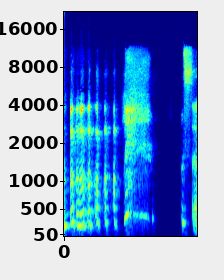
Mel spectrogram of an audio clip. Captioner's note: chuckles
